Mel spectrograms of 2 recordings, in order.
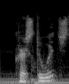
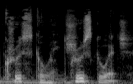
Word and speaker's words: Kruchkywich: Yeah, Kruchkywich. Did I get it right? Kruchkywich. So I got it wrong both times.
